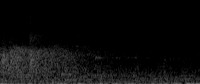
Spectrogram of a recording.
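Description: Audience applause dying away over about the first second, leaving the hush of a large hall with a few faint clicks.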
